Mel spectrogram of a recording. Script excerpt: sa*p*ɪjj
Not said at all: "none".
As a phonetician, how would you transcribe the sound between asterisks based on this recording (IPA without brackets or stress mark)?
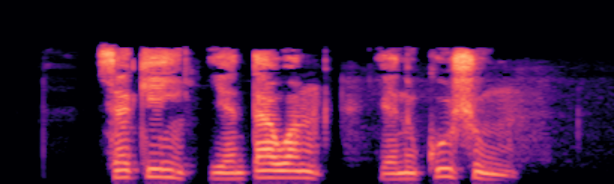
k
